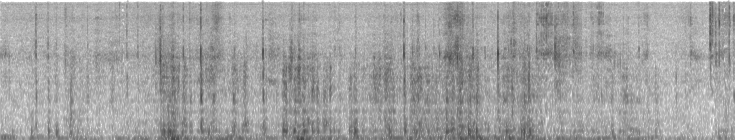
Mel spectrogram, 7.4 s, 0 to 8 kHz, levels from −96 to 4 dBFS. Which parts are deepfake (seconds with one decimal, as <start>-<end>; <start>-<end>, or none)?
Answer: none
